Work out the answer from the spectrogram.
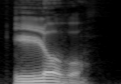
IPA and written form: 'lo.βo (lobo)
